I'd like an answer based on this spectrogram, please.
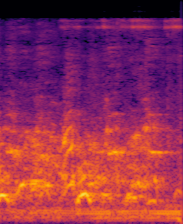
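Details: Labrador Retriever during a stud session at a roadside in Dagupan City, Pangasinan, giving a run of short, arched, whiny yelps, four or five in under two seconds, with a low background rumble.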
